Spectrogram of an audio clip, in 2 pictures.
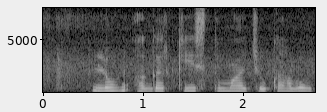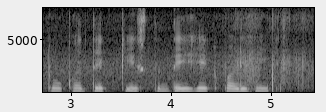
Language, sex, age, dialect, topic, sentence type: Chhattisgarhi, female, 18-24, Northern/Bhandar, banking, question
